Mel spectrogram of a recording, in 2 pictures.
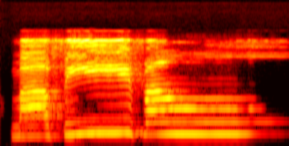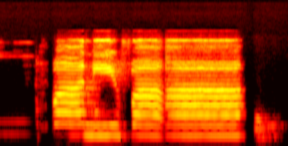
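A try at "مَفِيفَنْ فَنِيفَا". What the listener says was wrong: jangan ke eng ya, jangan terus-terus ke eng ya. Kan langsung bentuk fa-nya. Fani. Umi bentuk eng-nya itu sudah ini bibirnya sudah mendekat. Fa.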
